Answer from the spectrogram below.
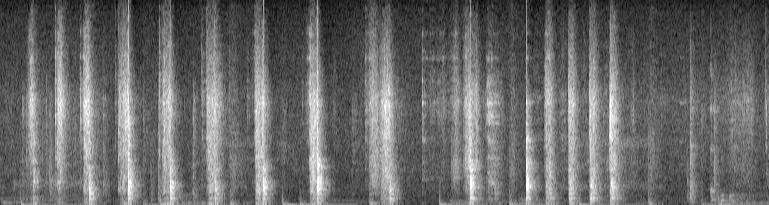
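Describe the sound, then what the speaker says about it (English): A dull knife julienning vegetables on a cutting board makes a quick, steady run of sharp chopping knocks in close succession, loud and near, with a brief pause midway. "And we're just going to julienne this"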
